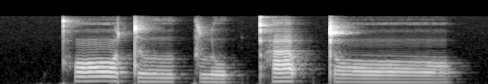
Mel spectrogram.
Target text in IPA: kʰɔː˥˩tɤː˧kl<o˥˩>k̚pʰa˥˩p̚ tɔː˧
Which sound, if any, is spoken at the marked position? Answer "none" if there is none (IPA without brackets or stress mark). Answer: o˨˩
